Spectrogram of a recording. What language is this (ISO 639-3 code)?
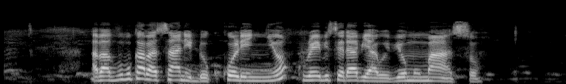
lug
